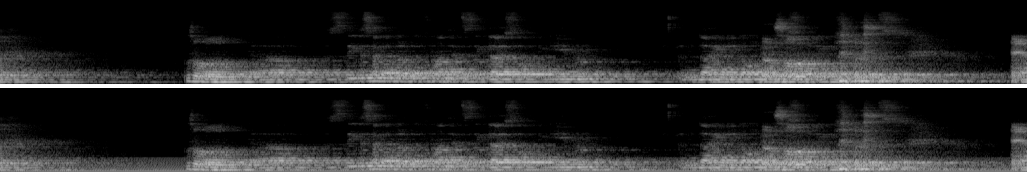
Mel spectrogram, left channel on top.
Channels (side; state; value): right; noise; hum, 14 dB below the sound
